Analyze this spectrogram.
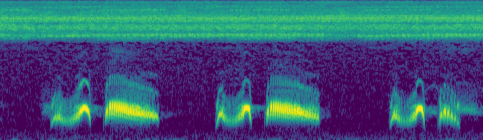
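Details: Spotted dove lure sound at Desa Satu Ujung Batu, Rokan Hulu, used to provoke wild birds: a looping rising-falling note and a long coo, repeated three times about every one and a half seconds.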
